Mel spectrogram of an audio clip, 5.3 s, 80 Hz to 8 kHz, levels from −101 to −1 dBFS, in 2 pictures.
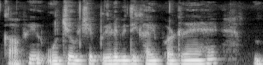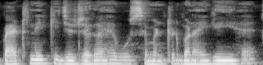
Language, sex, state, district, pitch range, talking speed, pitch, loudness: Hindi, male, Jharkhand, Ranchi, 115-125 Hz, 205 wpm, 120 Hz, -17 LUFS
